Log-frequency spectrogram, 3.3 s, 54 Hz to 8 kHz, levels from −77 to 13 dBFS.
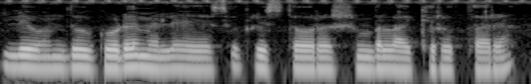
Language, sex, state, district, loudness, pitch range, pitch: Kannada, male, Karnataka, Koppal, -15 LUFS, 130-140 Hz, 135 Hz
